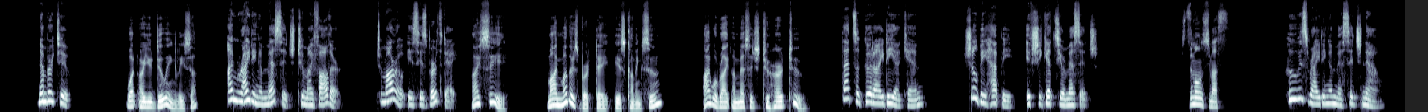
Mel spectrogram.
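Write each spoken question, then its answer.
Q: Who is writing a message now?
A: Lisa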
